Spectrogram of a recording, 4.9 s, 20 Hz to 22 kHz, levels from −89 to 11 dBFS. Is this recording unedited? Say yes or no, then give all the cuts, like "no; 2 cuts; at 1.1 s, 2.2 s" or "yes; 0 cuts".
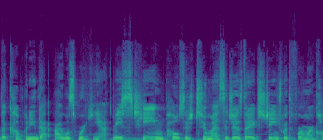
no; 1 cut; at 1.5 s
